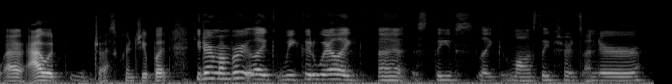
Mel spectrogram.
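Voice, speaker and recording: At a moderate pace and with hardly any pauses, a woman talks in a medium pitch with ordinary pitch variation and vocal fry. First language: not English. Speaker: podcast co-host. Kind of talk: casual chat.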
